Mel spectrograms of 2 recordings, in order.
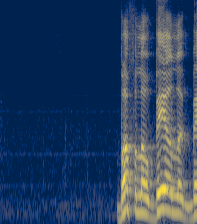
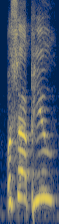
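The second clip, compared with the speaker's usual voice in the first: much higher, lightly voiced Lucifer; high mock Lucifer voice; 12 semitones higher than usual. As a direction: give Lucifer a high, sly answer. Lucifer answers the phone.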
